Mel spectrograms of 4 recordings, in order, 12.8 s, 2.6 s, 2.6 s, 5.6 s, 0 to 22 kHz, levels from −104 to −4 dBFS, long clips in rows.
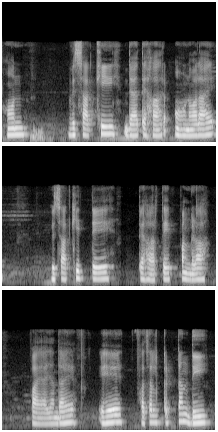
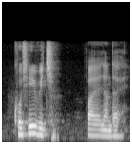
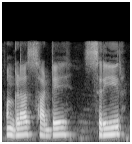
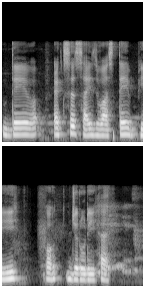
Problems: constant background noise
